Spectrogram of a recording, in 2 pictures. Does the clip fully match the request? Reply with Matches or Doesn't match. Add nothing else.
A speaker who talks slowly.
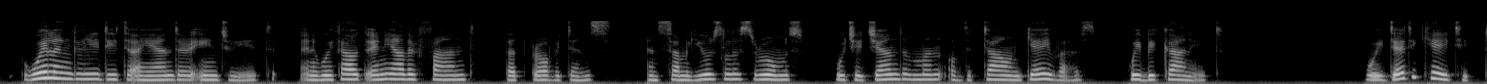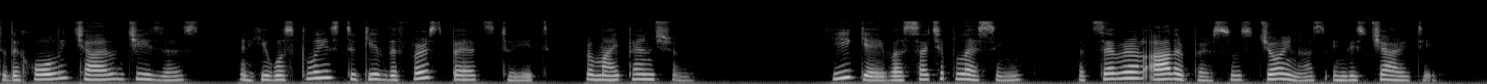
Matches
